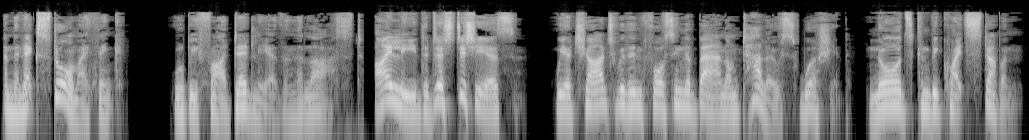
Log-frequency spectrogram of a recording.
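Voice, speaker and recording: A man voicing a haughty male high elf officer in a fantasy video game, speaking with disdainful, formal authority. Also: expressive, moderate pace, husky, no echo, clean studio sound. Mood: haughty, menacing.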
